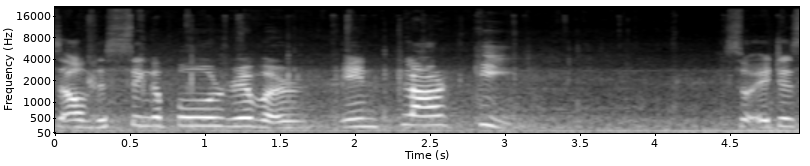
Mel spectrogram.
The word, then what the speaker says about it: Clarke Quay: on the sides of the Singapore River in Clark key so it is spelled as c-l-a-r-k q-u-a-y but they call it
